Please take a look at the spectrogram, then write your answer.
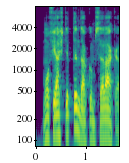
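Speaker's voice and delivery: ordinary delivery, nothing marked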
